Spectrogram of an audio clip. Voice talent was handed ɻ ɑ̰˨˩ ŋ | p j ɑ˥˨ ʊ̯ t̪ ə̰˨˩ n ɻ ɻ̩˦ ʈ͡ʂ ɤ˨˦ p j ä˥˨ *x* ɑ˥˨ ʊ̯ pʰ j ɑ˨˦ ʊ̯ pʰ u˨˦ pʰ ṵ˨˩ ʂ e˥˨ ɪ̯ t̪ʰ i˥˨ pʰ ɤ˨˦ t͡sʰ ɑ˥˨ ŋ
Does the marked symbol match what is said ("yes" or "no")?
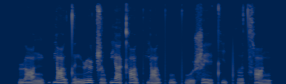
no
